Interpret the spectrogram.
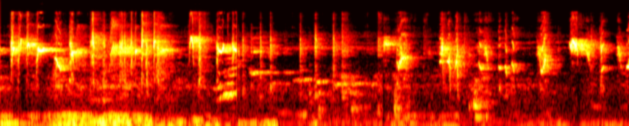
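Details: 'Gacor full isian' song of a konin, or Javan pied starling: loud, high screeches and squeaks arriving in separate bursts, with scattered lower slurred whistles and short pauses in between.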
